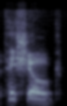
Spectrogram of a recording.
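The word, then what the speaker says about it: piseog: We call it a Pishog. Even among English-speaking people, in the modern form, Pishog, spelt P-I-S-E-O for the G, pronounced P-I-S-H-O-G-E, and familiarly applied to witchcraft or spells.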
